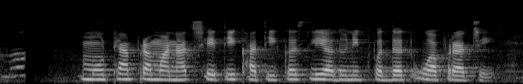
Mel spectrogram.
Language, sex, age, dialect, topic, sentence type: Marathi, female, 31-35, Southern Konkan, agriculture, question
